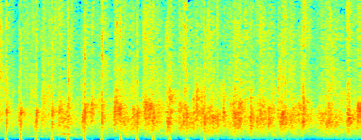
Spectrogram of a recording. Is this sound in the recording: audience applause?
yes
